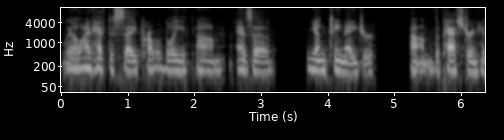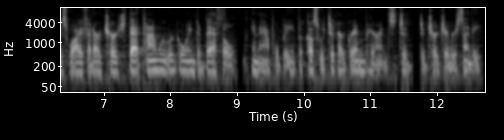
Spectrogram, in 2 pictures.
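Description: A woman, reminiscing in an interview in a halting, rambling, folksy way. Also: deep voice, little pitch movement, gravelly, a little mellow, a little hiss or hum. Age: 70s. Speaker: interviewee, wife of a minister.

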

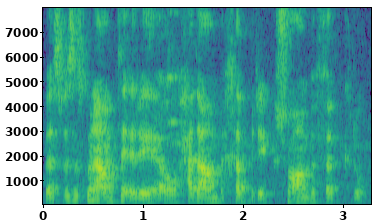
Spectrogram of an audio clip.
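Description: A woman's voice: on the low side, little pitch movement, quick pace, a bit bright. A woman with a Levantine Arabic accent talking candidly and casually, dropping English phrases into her Arabic. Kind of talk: candid casual group discussion. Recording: roomy echo, faint background noise.

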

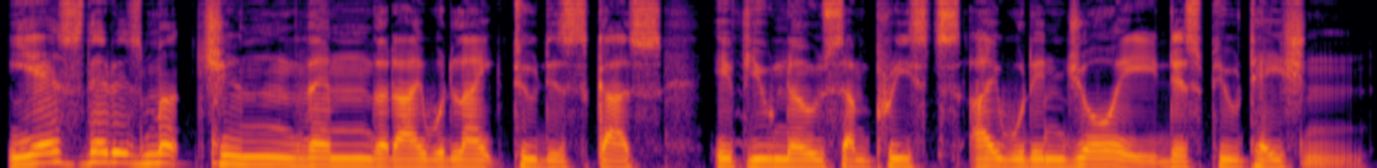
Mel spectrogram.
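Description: For an audiobook character voice, a man with a mid-range, slightly mellow voice plays a huge male golem. Solemn and literal-minded, the golem speaks in formal, deliberate, ponderous phrases, in clean studio sound with no echo.

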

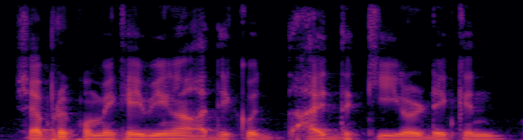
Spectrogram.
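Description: A man's voice: sits low, little pitch movement, fairly quick, darkish tone. A man co-hosting a casual podcast, joking and explaining things in slangy mixed Tagalog and English. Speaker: podcast co-host. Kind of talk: casual chat.

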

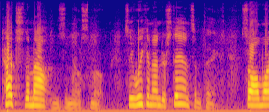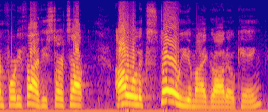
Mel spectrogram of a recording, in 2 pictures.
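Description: A man with a high-pitched voice preaches a sermon. He talks conversationally and reads psalms aloud with strong emphasis. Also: animated, normal speed, darkish tone, rough recording. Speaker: pastor.

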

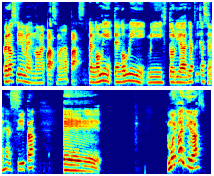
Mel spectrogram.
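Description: A man with a Venezuelan accent trades jokes in a relaxed podcast chat among friends. His voice is bright and forward, and he keeps cutting in with quick quips. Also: on the high side. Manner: quick, joking interjections and playful put-on voices. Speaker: podcast co-host.

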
